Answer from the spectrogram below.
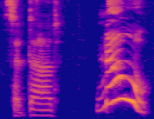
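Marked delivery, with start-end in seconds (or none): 1.2-1.9 high loud shouted no; child's refusal. Acted. Sam refuses to go to bed, shouted. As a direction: yell no at them. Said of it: "said Sam".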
